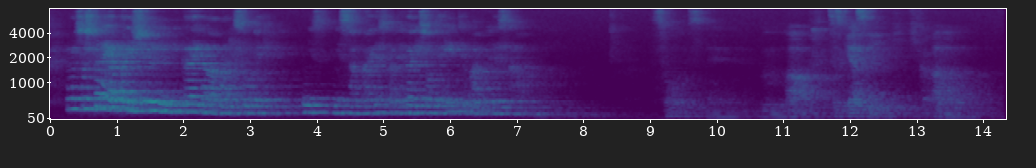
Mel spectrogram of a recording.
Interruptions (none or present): none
